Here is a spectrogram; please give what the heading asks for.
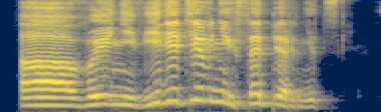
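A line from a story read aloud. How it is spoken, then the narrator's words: Skeptical snort. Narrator (Russian): хмыкнул Ремир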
